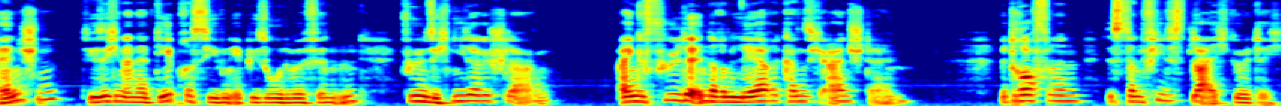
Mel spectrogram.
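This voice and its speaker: With a normal speaking voice, a woman speaks at a moderate pace and a fairly low pitch, using lively intonation. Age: 30s. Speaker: podcast host living with bipolar disorder. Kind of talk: personal monologue podcast; scripted reading.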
